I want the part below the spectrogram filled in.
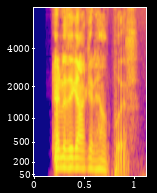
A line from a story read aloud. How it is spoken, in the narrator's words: Harry asked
